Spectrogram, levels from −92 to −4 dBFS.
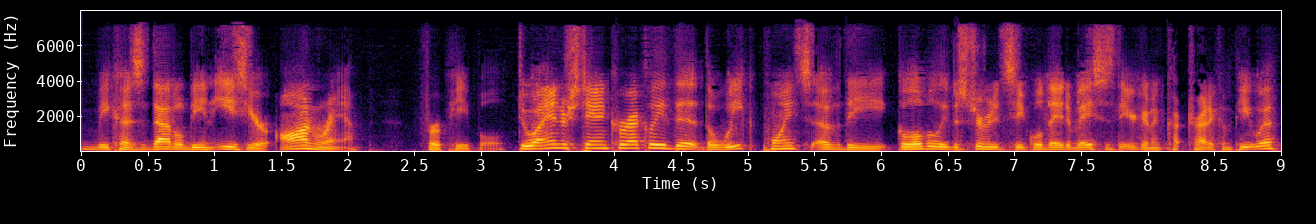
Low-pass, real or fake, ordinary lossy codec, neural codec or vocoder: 7.2 kHz; fake; AAC, 32 kbps; codec, 16 kHz, about 1 kbps, DyCAST, with the encoder's durations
